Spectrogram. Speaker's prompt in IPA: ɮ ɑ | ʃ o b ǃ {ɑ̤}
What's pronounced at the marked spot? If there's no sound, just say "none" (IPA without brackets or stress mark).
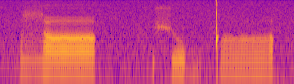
ɑ̤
